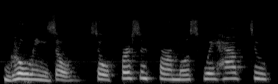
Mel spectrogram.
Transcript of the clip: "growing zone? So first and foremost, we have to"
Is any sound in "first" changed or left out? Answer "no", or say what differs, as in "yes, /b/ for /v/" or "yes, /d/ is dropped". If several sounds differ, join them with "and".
no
